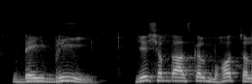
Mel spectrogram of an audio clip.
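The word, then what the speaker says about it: debris: डे टै यह शब्द अंग्रेजी भाषा का नहीं है ओरिजिनली अंग्रेजी में बहुत सारे जर्मन और फ्रेंच और दूसरी भाषाओं के बहुत सारे शब्द हैं। उनकी प्रोनाउंसिएशन थोड़ा अलग रहती है। यह शब्द डी ई बी आर आई एस डेब्री।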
